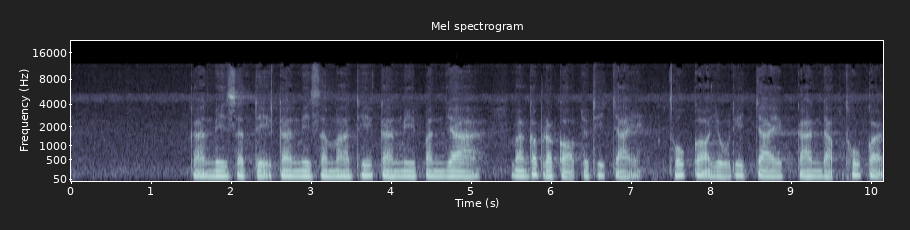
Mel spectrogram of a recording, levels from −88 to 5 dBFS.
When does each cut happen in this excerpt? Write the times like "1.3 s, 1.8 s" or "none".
5.4 s, 7.4 s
